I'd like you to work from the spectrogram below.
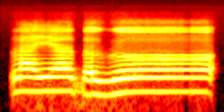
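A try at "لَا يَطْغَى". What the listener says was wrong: Kurang bulat. La yatgo la yatgo la yatgo. la yatgo.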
